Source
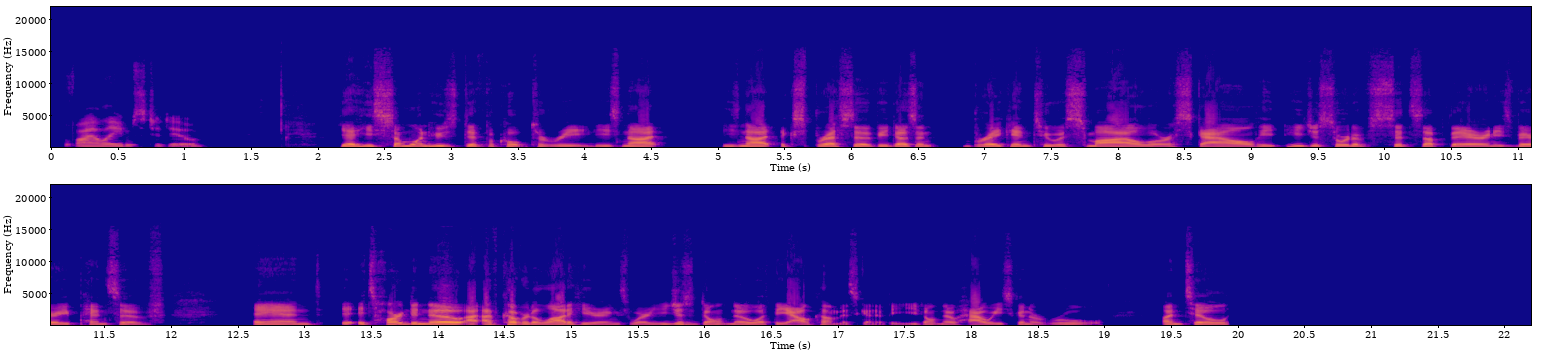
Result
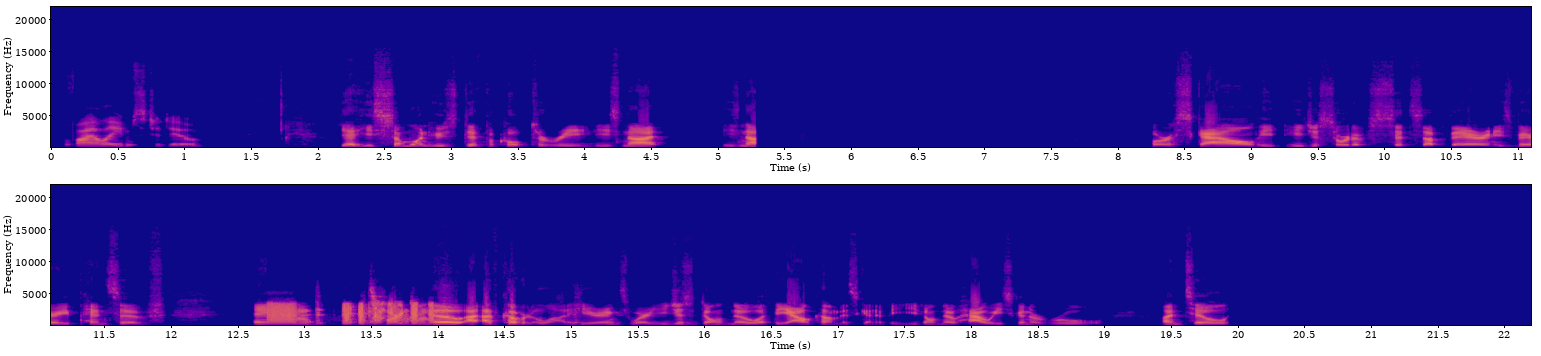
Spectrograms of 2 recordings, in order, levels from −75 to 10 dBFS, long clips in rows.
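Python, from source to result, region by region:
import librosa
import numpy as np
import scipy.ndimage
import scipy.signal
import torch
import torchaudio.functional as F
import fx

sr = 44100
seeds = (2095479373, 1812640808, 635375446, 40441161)

y = fx.chain(x, sr, fx.cheby2_bandstop(low_hz=220.0, high_hz=7300.0, order=4, stop_db=70),
    fx.resample_bad(factor=8, down='none', up='hold'),
    fx.comb(ms=5.1, depth=0.33), at=(5.28, 8.27))
y = fx.chain(y, sr, fx.highpass(hz=350.0, slope=24),
    fx.high_shelf(hz=8300.0, db=-7.0), at=(9.49, 10.86))
y = fx.chain(y, sr, fx.lowpass(hz=2800.0, slope=24),
    fx.peak_eq(hz=180.0, db=10.0, octaves=1.0),
    fx.spectral_comp(ratio=10.0), at=(12.72, 13.97))
y = fx.chain(y, sr, fx.lowpass(hz=6600.0, slope=12),
    fx.over_compress(threshold_db=-34.0, ratio=-1.0), at=(14.65, 15.32))
y = fx.chain(y, sr, fx.lowpass(hz=3400.0, slope=24),
    fx.low_shelf(hz=80.0, db=11.0), at=(17.21, 17.81))
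y = scipy.signal.sosfilt(scipy.signal.butter(2, 940.0, 'highpass', fs=sr, output='sos'), y)
y = fx.high_shelf(y, sr, hz=2300.0, db=-9.5)
y = y * librosa.db_to_amplitude(6.5)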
